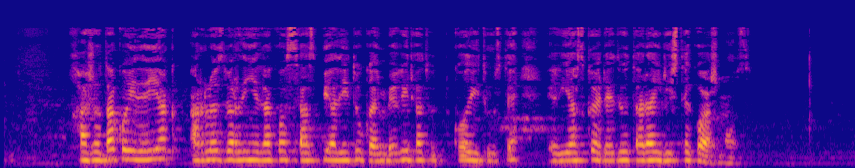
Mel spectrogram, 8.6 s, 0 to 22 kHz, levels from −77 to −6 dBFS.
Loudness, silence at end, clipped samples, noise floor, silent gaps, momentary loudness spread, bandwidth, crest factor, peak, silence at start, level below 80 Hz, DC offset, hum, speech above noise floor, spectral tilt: -24 LUFS; 1.05 s; under 0.1%; -59 dBFS; none; 12 LU; 11.5 kHz; 18 dB; -6 dBFS; 0.7 s; -60 dBFS; under 0.1%; none; 35 dB; -5 dB/octave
